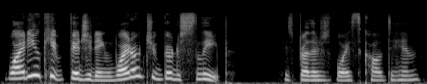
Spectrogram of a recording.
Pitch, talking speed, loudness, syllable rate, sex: 240 Hz, 240 wpm, -18 LUFS, 6.1 syllables/s, female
